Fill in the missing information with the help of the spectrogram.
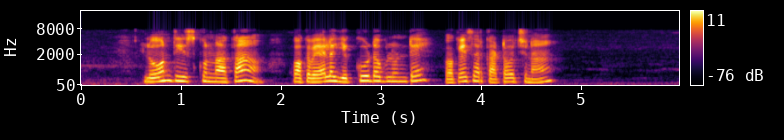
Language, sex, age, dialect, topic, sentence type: Telugu, female, 31-35, Utterandhra, banking, question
